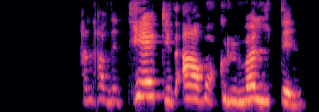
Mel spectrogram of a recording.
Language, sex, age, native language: Icelandic, female, 11, Icelandic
